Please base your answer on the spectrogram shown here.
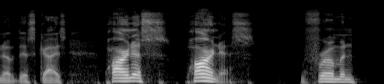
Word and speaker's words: Parnas: And then we have the Paramus. I think that's the right pronunciation of this guy's. Parnas, Fruman. Parnas.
